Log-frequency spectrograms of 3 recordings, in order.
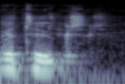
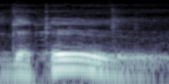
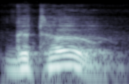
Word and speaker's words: gâteau: think you'll find it's gâteau. Gâteau? Yeah. Oh, I see, right. Yeah, the X is silent.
